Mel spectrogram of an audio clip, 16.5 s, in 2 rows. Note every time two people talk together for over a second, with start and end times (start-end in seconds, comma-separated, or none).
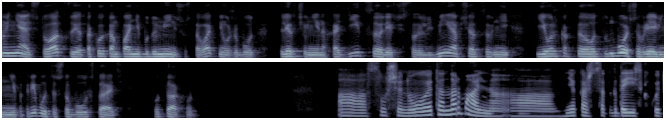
none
